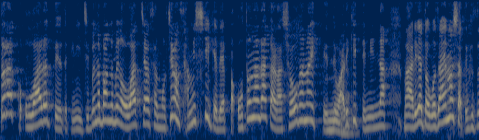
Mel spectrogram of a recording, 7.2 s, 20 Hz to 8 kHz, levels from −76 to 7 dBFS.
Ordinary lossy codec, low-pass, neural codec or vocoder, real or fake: none; none; codec, 16 kHz, 8 kbps, FreqCodec, smaller model; fake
